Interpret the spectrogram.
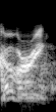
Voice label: covering, radio; GSG9

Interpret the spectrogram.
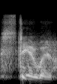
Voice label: stairwell, radio; LEET

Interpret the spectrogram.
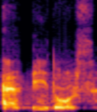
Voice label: b doors, radio; LEET

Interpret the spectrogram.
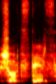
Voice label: short stairs, radio; LEET

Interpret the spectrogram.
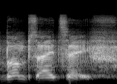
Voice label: bombsite clear, radio; IDF

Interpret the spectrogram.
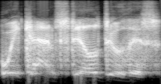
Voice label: peptalk, radio; GSG9

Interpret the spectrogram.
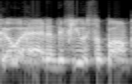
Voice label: hurry bomb, radio; GSG9

